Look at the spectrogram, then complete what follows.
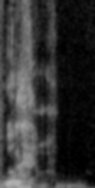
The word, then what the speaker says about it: Wilhelm: But no, it is Wilhelm.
